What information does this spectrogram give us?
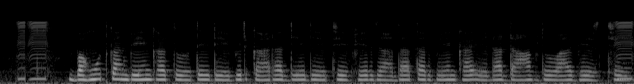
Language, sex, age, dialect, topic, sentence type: Chhattisgarhi, female, 25-30, Western/Budati/Khatahi, banking, statement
